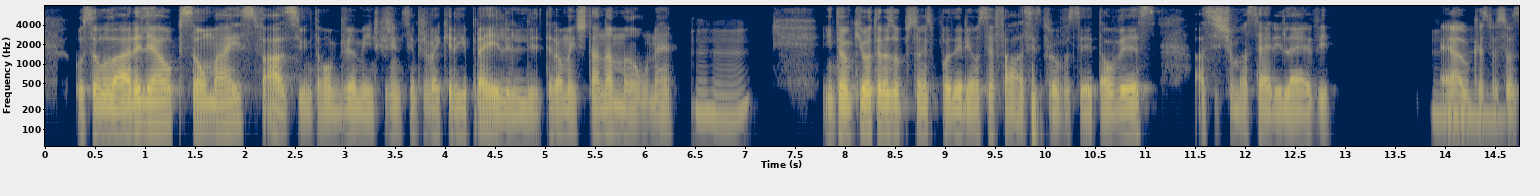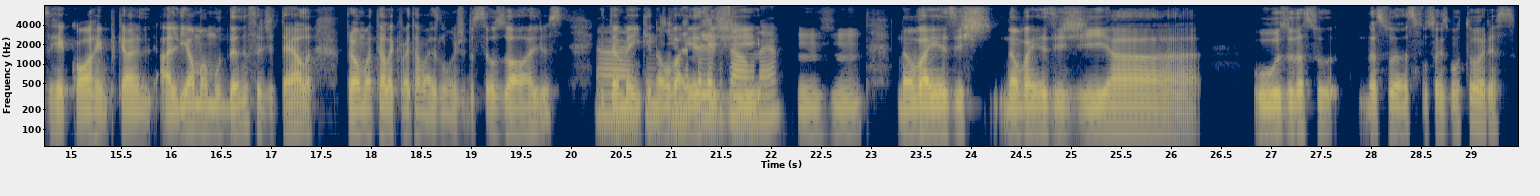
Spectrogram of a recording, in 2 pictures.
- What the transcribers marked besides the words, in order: tapping
- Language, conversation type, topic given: Portuguese, advice, Como posso limitar o tempo de tela à noite antes de dormir?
